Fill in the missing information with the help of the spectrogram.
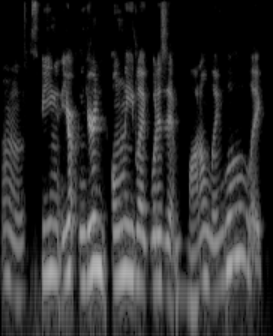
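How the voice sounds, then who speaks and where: A woman's voice: mid-range voice, fairly quick. A young woman from the United States, a podcast guest chatting casually and leaning heavily on fillers. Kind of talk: casual interview chat.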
